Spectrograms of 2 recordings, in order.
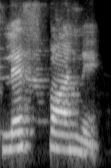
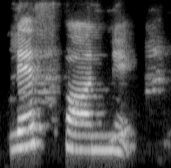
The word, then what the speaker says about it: L'Espagne: It becomes L'Espagne. Again, this G is silent. L'Espagne.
